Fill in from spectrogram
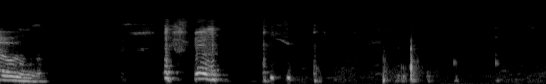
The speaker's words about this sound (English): Show them your volcano thing, or... Your vaporizer. Can you show him that? She's too busy coughing her head off for a second. Hey, everybody on Facebook Land. Everybody's coughing and hacking.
